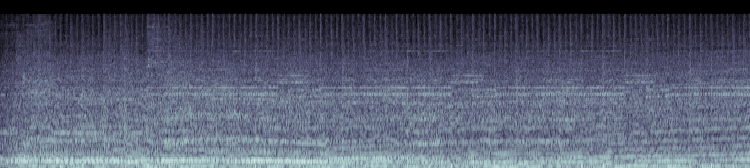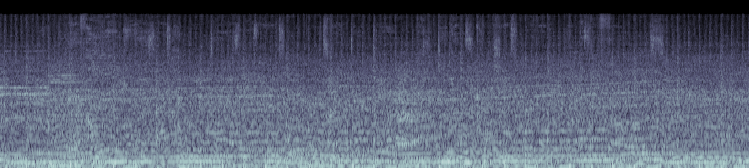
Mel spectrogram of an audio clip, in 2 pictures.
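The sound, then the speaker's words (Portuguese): A car engine in a racing RPG video game drones loudly and continuously, its pitch climbing and dropping through gear shifts as the car accelerates, with no talking over it. “É um RPG de carro.”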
